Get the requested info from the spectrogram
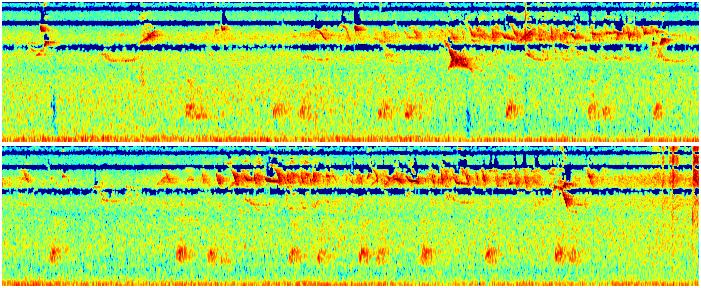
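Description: Wild birds calling: many short high chirps, a few quick falling whistles, and a short lower note repeated roughly once a second. A steady low rumble runs underneath.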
